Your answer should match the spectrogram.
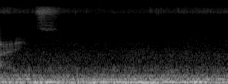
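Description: Sea Ray Sea Rayder F16 jet boat's engine running steadily at low speed, a low rumble with no revving, with a brief hiss about half a second in.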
